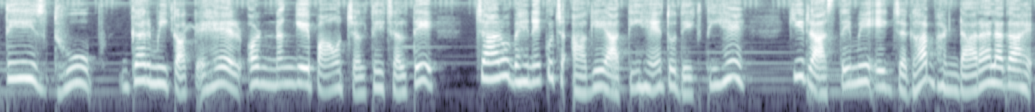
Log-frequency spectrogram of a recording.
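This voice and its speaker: Female storyteller, mid-pitched, unhurried scripted bedtime narration over soft music. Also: expressive.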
